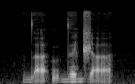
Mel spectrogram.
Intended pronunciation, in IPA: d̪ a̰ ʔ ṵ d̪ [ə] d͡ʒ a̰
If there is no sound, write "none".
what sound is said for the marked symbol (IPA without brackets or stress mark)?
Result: ə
